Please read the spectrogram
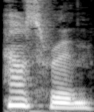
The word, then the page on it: house room: British English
